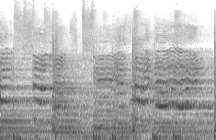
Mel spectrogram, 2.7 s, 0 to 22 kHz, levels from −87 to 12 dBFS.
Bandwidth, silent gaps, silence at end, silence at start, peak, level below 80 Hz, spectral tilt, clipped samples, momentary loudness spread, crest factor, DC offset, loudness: over 20 kHz; none; 0 s; 0 s; -8 dBFS; -34 dBFS; -5 dB/octave; under 0.1%; 7 LU; 14 dB; under 0.1%; -23 LUFS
